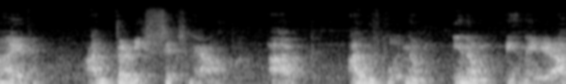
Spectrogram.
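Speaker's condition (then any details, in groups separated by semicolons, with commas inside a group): Cerebral palsy; very high functioning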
